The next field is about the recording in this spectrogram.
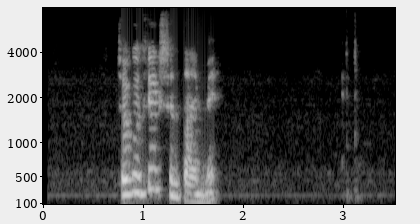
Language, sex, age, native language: Icelandic, female, 70-79, Icelandic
